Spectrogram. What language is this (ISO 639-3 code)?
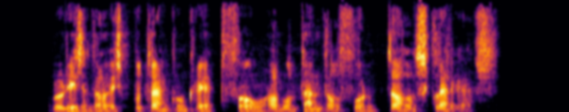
cat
